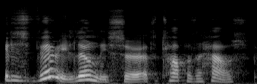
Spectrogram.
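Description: A meek young servant girl from a storybook, voiced by a man. The pitch is lifted and moves about a lot, and the manner is faltering and pleading, full of earnest deference. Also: big pitch swings, a little fast. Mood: anxious, confiding.

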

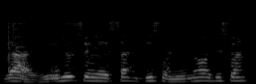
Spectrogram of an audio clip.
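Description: A middle-aged man plays an earnest worker, repeating words in simple, broken English. His voice sits at an ordinary pitch. He was recorded on a camera mic in an open yard, with faint noise behind him. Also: steady tone, moderate pace. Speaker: employee in a comedy sketch. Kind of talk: improvised comic dialogue. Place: outdoor construction yard.

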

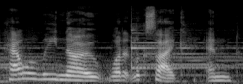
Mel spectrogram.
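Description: A woman's voice: mid-range voice, moderate pace, music in the background, natural voice, low-quality recording. Woman putting on a surly, sarcastic boy. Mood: sarcastic, impatient. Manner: blunt, scornful. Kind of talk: visual novel dialogue read aloud.

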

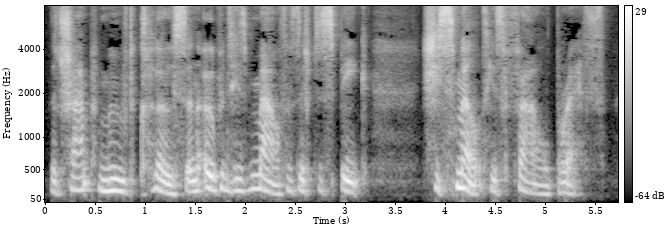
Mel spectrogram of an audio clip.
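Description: Female narrator, 60s, low-pitched, slightly husky, expressive storybook reading. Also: slow. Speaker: author reading from own novel. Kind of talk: scripted narration, audiobook-style reading. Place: small room at home with bookshelves, indoors.

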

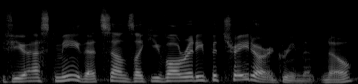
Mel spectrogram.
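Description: Cool, highish-voiced young turncoat. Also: male voice, sing-song, a little fast, slight background noise. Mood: coolly sardonic. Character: cool defiant young male double agent. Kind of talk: video game voice acting.

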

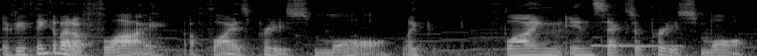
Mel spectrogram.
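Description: Dad reading a kids nature book out loud, slow and patient, middling pitch, music behind. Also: male voice, gravelly, low-quality recording. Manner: patient, explanatory. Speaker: father reading aloud to his child. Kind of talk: interactive read-aloud of a nonfiction picture book. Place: indoors on a couch at home.

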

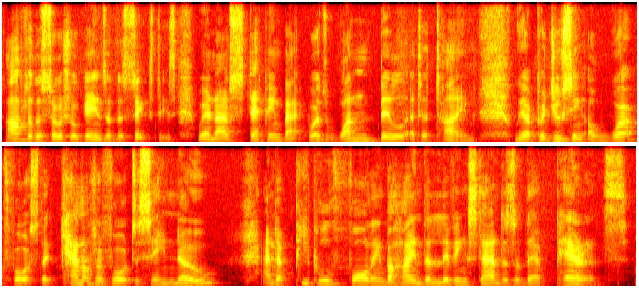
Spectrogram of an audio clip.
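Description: A man acting as a defiant, principled ex-prime minister in a radio drama. His voice is husky and medium-pitched, and it swings widely as he makes his earnest, emphatic speeches. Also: very animated, normal speed, fairly bright tone. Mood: earnest, grave.

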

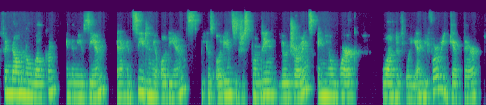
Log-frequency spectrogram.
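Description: A woman in her thirties hosting a video call interview, speaking in a warm, gracious way with short affirmations. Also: fairly low pitch. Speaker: interviewer host. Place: home room with bookshelves. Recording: roomy video call audio.

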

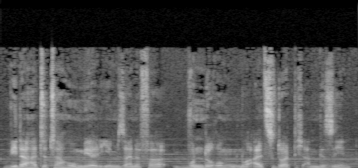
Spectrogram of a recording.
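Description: A man's voice: medium pitch, normal speed, mellow, soft background music. A man reading a novel aloud as scripted narration. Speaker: audiobook reader.

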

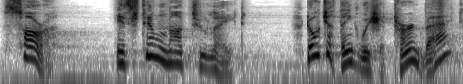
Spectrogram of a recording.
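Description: An actor voicing a gentle, concerned cartoon animal companion with a raspy voice in a video game. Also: male voice, high-pitched, huge pitch swings, unhurried, heavily acted. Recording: long hall reverb.

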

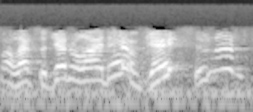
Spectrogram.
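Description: Very high-pitched officious gatekeeper. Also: male voice, wildly swooping pitch, fairly quick, a little hiss or hum, heavily acted. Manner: officious, wry. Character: officious, quippy male city gatekeeper. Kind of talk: old-time radio drama acting. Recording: muffled vintage radio recording, music behind.

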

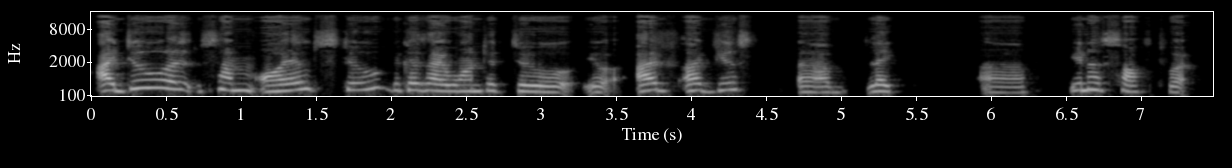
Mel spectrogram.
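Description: A woman guest artist in casual conversation, with halting, hesitant phrasing. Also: high voice.

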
